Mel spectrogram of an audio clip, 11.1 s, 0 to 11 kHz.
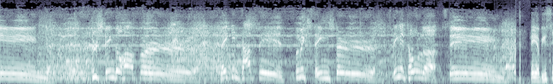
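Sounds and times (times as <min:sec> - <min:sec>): jumble of voices: 0:00.0 - 0:10.6.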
